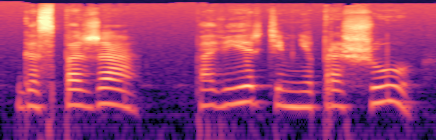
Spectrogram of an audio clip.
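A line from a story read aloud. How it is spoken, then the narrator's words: Calm reply. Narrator (Russian): спокойно откликнулся Мила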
